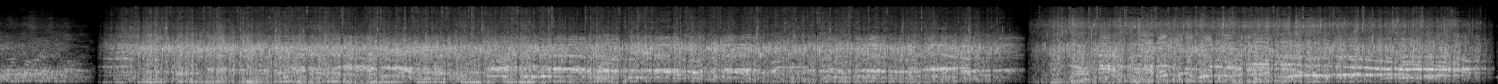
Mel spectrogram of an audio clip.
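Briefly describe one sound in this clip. A large crowd sings and chants outdoors in a stadium.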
